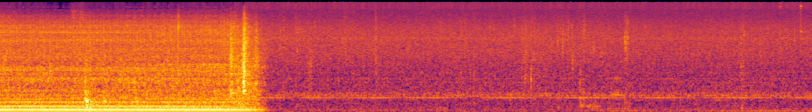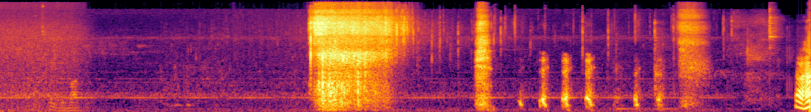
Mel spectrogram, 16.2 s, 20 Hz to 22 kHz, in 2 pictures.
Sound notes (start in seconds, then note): 11.2 water splashing; 12.9 laughing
